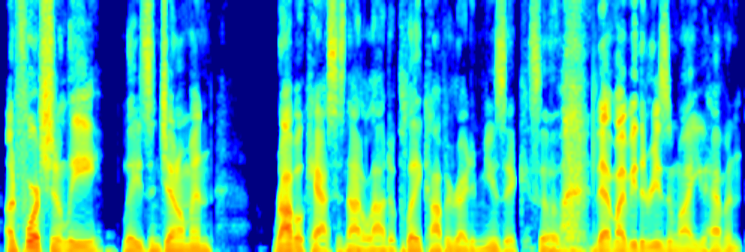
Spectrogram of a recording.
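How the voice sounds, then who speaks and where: A man's voice: mid-range voice, steady tone, a little fast, fairly bright tone, clear, resonant tone, no room sound, studio quality. A man hosting a podcast in a casual, rambling monologue, informal and given to ranting and swearing. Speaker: podcast host.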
